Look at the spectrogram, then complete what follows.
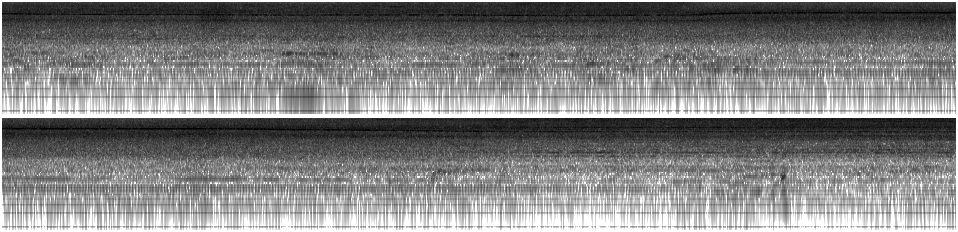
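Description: Steady whirring hiss with a thin high whine from a switched-on fiber laser cutting machine that is not cutting. The whine shifts slightly higher about ten seconds in.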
